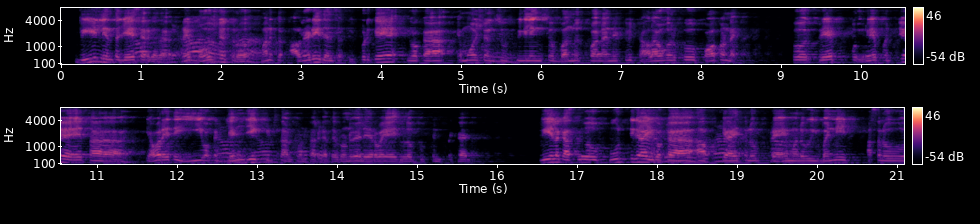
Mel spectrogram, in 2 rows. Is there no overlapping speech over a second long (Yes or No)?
No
